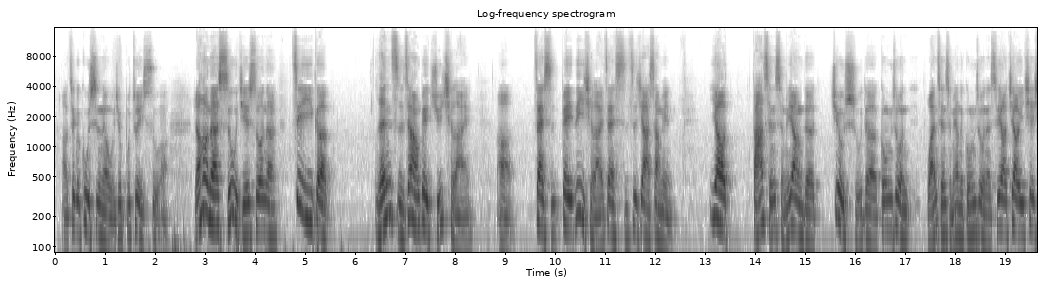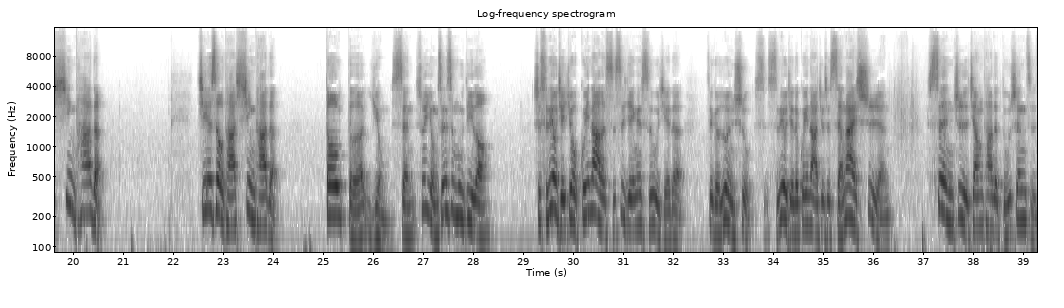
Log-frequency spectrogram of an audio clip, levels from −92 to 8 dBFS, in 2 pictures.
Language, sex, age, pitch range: Chinese, male, 50-69, 115-165 Hz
